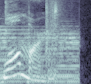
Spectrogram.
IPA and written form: ˈwɔːlmɑːrt (Walmart)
